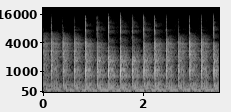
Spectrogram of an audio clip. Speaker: so you might have noticed that right in this area it went from a solid tone to a more flat uh buzzing like sound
